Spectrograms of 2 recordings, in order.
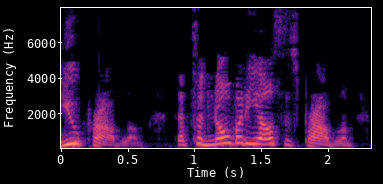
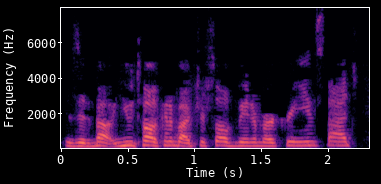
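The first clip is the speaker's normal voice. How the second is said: viewer voice; 4 semitones lower, faster than usual. Retold or imitated. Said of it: "you're like".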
